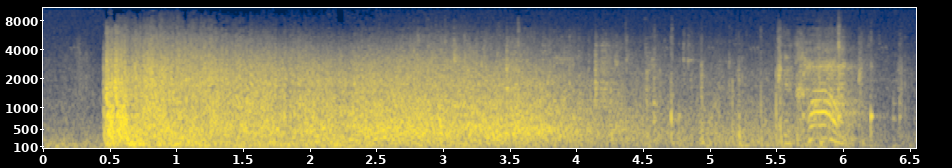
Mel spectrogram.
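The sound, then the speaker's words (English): A car bomb explosion erupts with a sudden loud blast as the car disintegrates, then a long roaring rumble with crackling debris that slowly fades over several seconds; a brief voice cuts in near the end. “I'll bet you that girl planted a bomb in the car.”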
